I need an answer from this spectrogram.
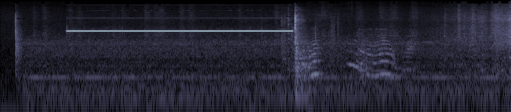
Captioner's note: machine whirs, then beeps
